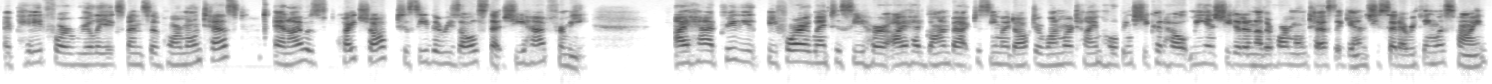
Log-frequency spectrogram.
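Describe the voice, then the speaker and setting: A middle-aged woman gives a personal testimonial on an online call. She sounds a little nervous, and her voice sits at an average pitch with a dry, close sound. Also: level tone, a little fast, fairly bright tone, no room sound, low-quality recording. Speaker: customer giving a testimonial.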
